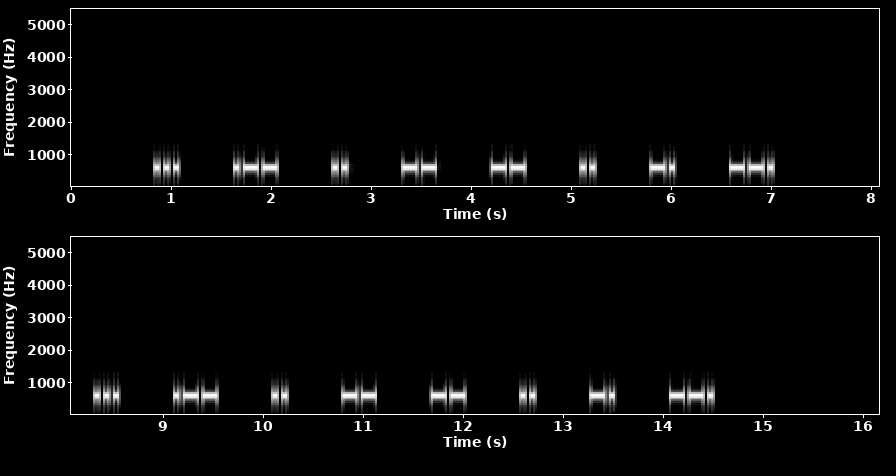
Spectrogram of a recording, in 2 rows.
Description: Morse code, heard as a keyed tone, about 25 wpm, spaced as for 12 wpm, 600 Hz. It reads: SWIMMING SWIMMING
